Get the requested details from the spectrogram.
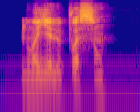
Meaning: to elude a question, to kick into touch, to muddy the waters, to cloud the issue, to duck the issue, to confuse
- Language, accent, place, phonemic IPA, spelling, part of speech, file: French, France, Lyon, /nwa.je lə pwa.sɔ̃/, noyer le poisson, verb, LL-Q150 (fra)-noyer le poisson.wav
